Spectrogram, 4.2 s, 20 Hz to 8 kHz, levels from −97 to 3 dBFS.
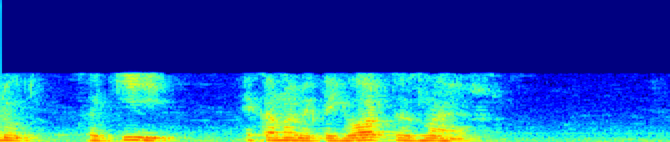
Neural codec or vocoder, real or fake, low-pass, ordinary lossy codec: none; real; 7.2 kHz; AAC, 16 kbps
